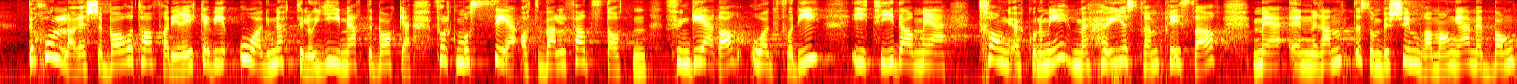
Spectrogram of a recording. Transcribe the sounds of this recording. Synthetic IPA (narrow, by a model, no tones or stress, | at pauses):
d̪̥ɛhɔlːəɾɪʃəbɑːɾəɔt̪ʰɑːfɾɑd̪ɪɾiːkəʋɪæɾoːɡnœt̪ʰːɪlɔjiːmeːʁt̪ʰɪlbɑːkəfɔlkmɔseːʔɑt̪ʋɛlfæʁd̪st̪ɑːt̪n̩ | fʉŋɡeːɾəɾoːɡfɔɖiːʔɪt̪ʰiːd̪əɾmɛ | t̪ʰɾɑŋːœkʊnʊmiːmɛhœʏəst̪ɾœmpʰɾiːsəɾmɛʔɛnɾɛnt̪əsɔmbəɕʏmʁəɾmɑŋːəmɛbɑŋk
